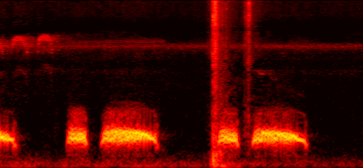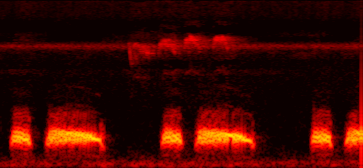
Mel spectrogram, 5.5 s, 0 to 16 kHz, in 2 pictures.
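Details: Wild-caught spotted dove, Đak Tô, 3 October 2019, rainy season, delivering regular double coos, brief then long, about once a second, with a sharp click midway and a faint steady high tone.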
